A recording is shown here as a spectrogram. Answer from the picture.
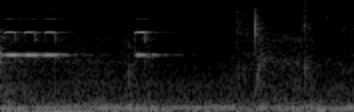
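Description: Digital interval timer beeping its high alarm tone to mark the end of the timed hold: one beep at the start and a short one about a second in, then it stops.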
